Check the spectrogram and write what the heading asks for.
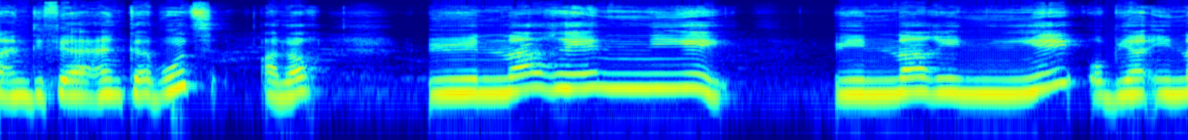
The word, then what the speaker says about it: araignée: La liaison, une araignée, une araignée.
